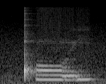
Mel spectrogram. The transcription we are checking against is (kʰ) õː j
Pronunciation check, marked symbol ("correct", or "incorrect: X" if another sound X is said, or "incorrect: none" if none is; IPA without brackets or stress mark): incorrect: ǃʰ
